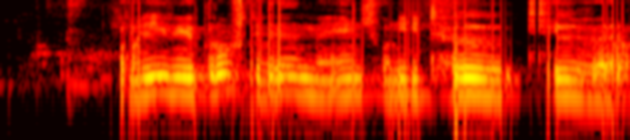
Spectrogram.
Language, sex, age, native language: Icelandic, male, 12, Icelandic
